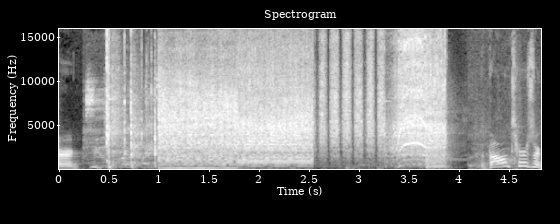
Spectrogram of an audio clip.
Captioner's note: tools clicking, whirring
